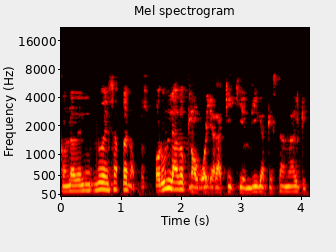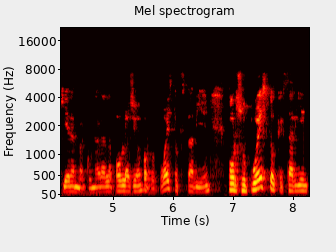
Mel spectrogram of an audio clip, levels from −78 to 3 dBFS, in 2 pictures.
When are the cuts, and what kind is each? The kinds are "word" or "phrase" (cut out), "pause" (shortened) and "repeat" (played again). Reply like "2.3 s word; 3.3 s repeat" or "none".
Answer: 2.1 s word; 2.6 s word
